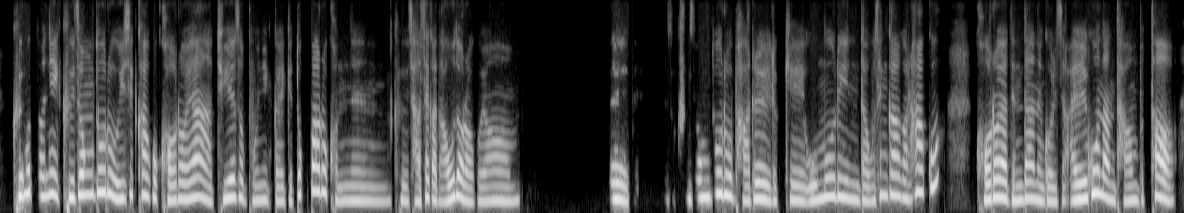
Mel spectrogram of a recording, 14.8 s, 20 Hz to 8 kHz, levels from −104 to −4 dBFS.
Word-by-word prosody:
그랬더니 280 0 +1
그 250 -1 +1
정도로 290 -2 +3
의식하고 275 +1 -2
걸어야 225 +2 0
뒤에서 245 +2 +1
보니까 205 -1 -6
이렇게 195 0 -7
똑바로 325 +3 0
걷는 200 -3 -5
그 200 -2 -6
자세가 205 +3 -2
나오더라고요. 200 -2 -1 1.1
네. 225 -3 +4
그래서 210 +3 -34
'그 225 - -8
정도로 265 +3 +2
발을 220 +2 +1
이렇게 205 +1 -3
오므린다.'고 220 -1 0
생각을 280 -2 -1
하고 330 +7 0 0.5
걸어야 235 +2 +4
된다는 210 0 0
걸 195 -1 -2
이제 200 +2 -8
알고 235 +9 +4
난 245 -6 +2
다음부터 210 +3 0
225 Hz, 315 characters per minute, -23 LUFS, 205-265 Hz, 1.1 s, 네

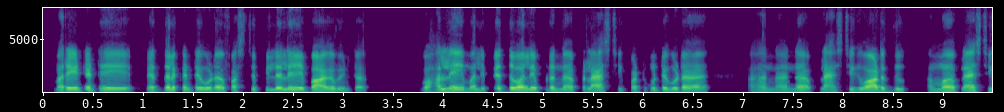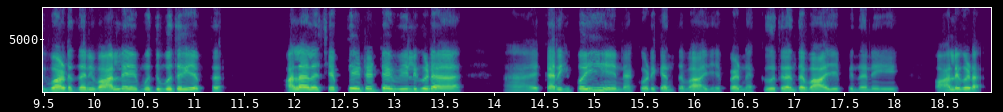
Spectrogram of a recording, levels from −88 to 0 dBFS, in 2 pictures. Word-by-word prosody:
మరేంటంటే 155 +4 +1 0.4
పెద్దల 135 +6 +1
కంటే 160 0 -2
కూడా 170 +1 +2
ఫస్ట్ 140 +3 -7
పిల్లలే 155 +3 +2 0.2
బాగా 135 +3 +4
వింటారు. 110 -3 -9 0.6
వాళ్ళే 175 +2 +1
మళ్ళీ 155 -3 -5
పెద్దవాళ్ళేప్పుడన్నా 160 +1 +2
ప్లాస్టిక్ 150 +6 -2
పట్టుకుంటే 150 +2 -5
కూడా 160 +1 +1 0.6
"ఆ! - - -16 0.2
నాన్న 145 +7 -7 0.2
ప్లాస్టిక్ 160 -2 -5
వాడొద్దు, 135 -2 +3 0.3
అమ్మ 180 +3 +2
ప్లాస్టిక్ 165 +2 -1
వాడొద్దని", 165 -2 +4
వాళ్ళే 170 +6 +4 0.2
ముద్దు 170 +1 -2
ముద్దుగా 170 -2 +3
చెప్తారు. 135 -5 -6 0.7
అలా 175 +1 +7
అలా 165 0 +5
చెప్తే 165 +6 -3
ఏంటంటే 195 +2 0
వీళ్ళు 185 +1 -1
కూడా 180 -4 +5 0.7
ఆ! - - -12 0.3
కరిగిపోయి, 185 +7 +1 0.3
"నా - - -3
కొడుకెంత 130 0 -5
బాగా 120 +3 +1
చెప్పాడు, 135 -1 -4
నా - - -9
కూతురెంత 135 -2 0
బాగా 125 +1 +5
చెప్పిందని" 125 0 -8 0.6
వాళ్ళు 125 +7 +1
కూడా - - +3
155 Hz, 135 wpm, -24 LUFS, 135-170 Hz, 0.7 s, అలా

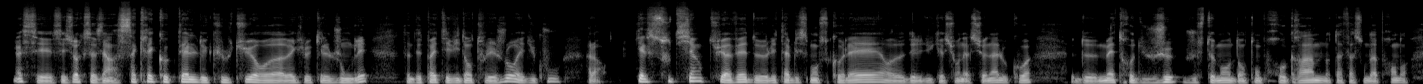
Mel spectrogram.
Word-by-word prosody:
Ouais 135 - +3
c'est 85 - 0
c'est - - -2
sûr - - +4
que - - -6
ça - - +2
faisait - - +1
un 80 0 0
sacré 115 +8 +2
cocktail 115 0 +4
de 105 - +3
culture, 105 0 +1
heu, 90 -2 +2
avec 90 +1 0
lequel 90 0 -2
jongler, 95 +10 +1 0.3
ça - - -1
devait 85 - 0
pas 105 - +3
être 100 - -3
évident 90 -1 +2
tous 90 - -7
les 80 - +3
jours 135 - +2
et 95 - +1
du 85 +1 -6
coup 135 +6 -8 0.2
alors - - -5 0.3
quel 130 -2 +6
soutien 145 +5 +2
tu 110 - +2
avais 115 +4 +4
de 100 -3 0
l'établissement 95 +2 0
scolaire, 100 +1 0
heu, 80 -1 -2
de 85 - -1
l'éducation 80 0 -4
nationale 95 +4 -1
ou 85 - -5
quoi? 100 +5 -2 0.4
De 80 -1 -2
mettre 95 +3 +1
du 85 -1 -9
jeu 110 +7 +1
justement 90 0 -1
dans 80 -1 -2
ton - - -3
programme, 95 +1 -1
dans 85 - -2
ta 80 - -6
façon 85 0 -6
d'apprendre, 85 +3 -4
95 Hz, 225 wpm, -24 LUFS, 85-105 Hz, 0.4 s, quel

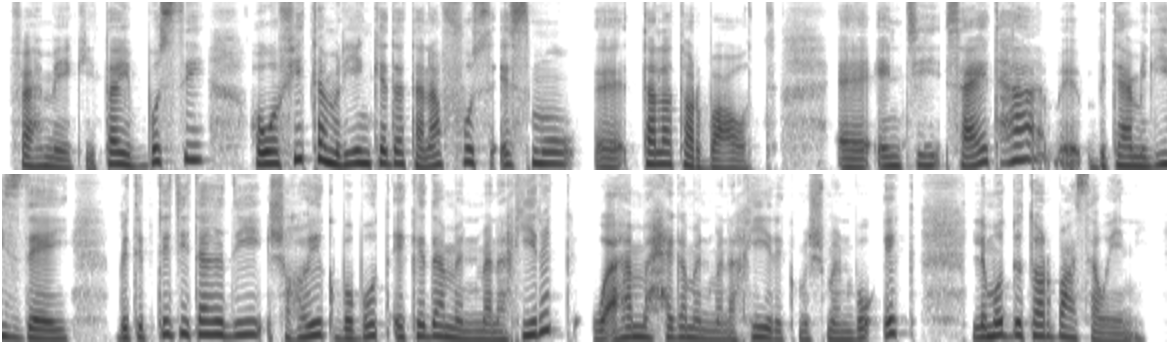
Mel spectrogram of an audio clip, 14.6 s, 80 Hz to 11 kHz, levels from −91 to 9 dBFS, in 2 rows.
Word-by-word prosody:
فاهماكِ. 170 -5 -1
طيب 210 -6 +3
بُصّي، 260 - +1 0.3
هو 225 +1 +8
في 305 +7 +1
تمرين 235 -7 +5
كده 230 -1 +2
تنفس، 220 +6 -1
اسمه 220 +1 0
آآ 165 - -2
3 215 -1 +3
أربعات، 145 -5 0 0.4
آآ 160 -1 0
أنتِ 180 +2 -2
ساعتها، 255 +10 +1
ب 245 0 -4
بتعمليه 180 +3 +1
إزاي؟ 170 -4 +2 0.3
بتبتدي 205 +8 -2
تاخدي 245 -1 +1
شهيق 195 +3 0
ببطء 185 +7 -1
كده 215 +1 0
من 165 -5 0
مناخيرِك، 225 - -1
وأهم 195 +1 +2
حاجة 185 0 -2
من 175 -4 -1
مناخيرِك، 155 +2 -3
مش 150 +2 -8
من 150 -1 -2
بُقِّك، 245 - -2 0.4
لمدة 220 +4 +3
4 210 -2 +1
ثواني، 145 -3 -6
195 Hz, 145 wpm, -23 LUFS, 170-230 Hz, 0.4 s, هو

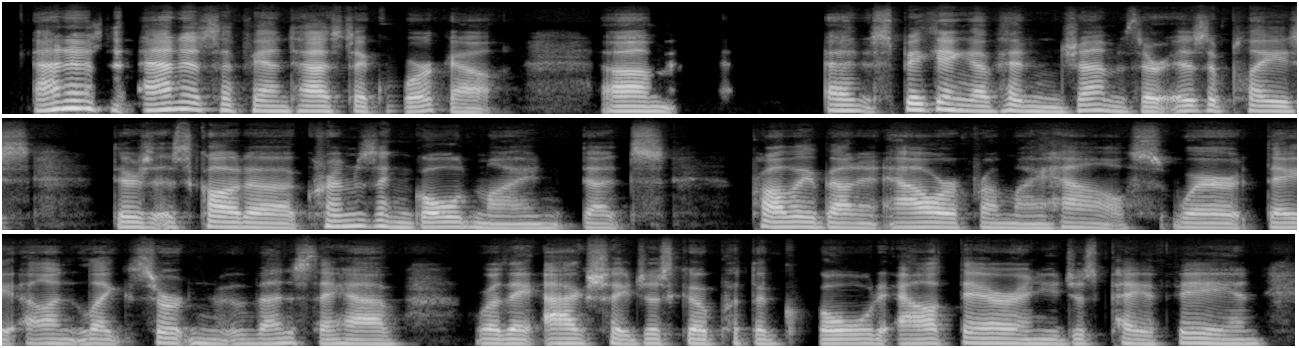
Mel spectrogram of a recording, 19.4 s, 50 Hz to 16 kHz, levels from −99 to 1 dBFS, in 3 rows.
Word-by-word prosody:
And 195 +7 +6
it's 245 -3 +6 0.2
and 205 +4 +6
it's 210 -2 +2
a 185 - -1
fantastic 160 -3 +1
workout. 135 -4 -1 0.5
Um, 155 -1 +5 0.9
a - - +2
a - - +5
and 170 -7 -3
speaking 200 +2 +3
of 155 -1 +1
hidden 155 -5 0
gems, 160 0 -1
there 145 0 +3
is 170 +2 0
a - - +2
place, 155 -2 -2 0.4
there's 160 -2 0
it's 150 +2 -5
called, 165 -2 +4
uh, 145 -2 +2
Crimson 185 -3 -1
Gold 160 +1 +2
Mine 130 -2 -4
that's 135 -3 -6 0.4
probably 160 0 +3
about 150 -2 0
an 135 -2 -5
hour 150 -1 +2
from 145 -2 -4
my 130 -1 -4
house 135 -3 -4
where 145 -2 0
they 145 -1 -1
on, 150 -1 -3
like, 140 -2 -3
certain 155 -3 -1
events 145 +4 -4
they 140 -1 -1
have 135 -2 0 0.4
where 150 0 +1
they 145 0 +1
actually 150 -2 +3
just 150 +2 -4
go 145 -2 +3
put 150 +3 -11
the 140 -2 -3 0.2
gold 145 +1 +2
out 150 +1 +1
there 155 -2 +3
and 140 -1 -2
you 135 - -4
just 140 +1 -7
pay 145 -3 -1
a - - -5
fee 155 +3 -1
and 140 -1 -5
150 Hz, 180 wpm, -23 LUFS, 140-160 Hz, 0.9 s, And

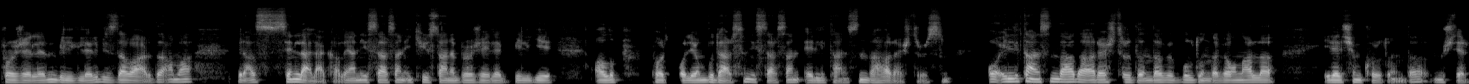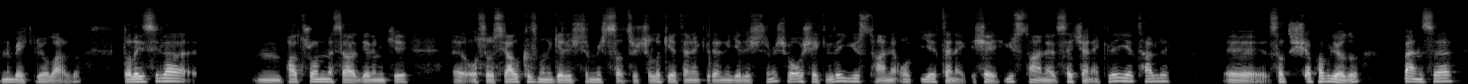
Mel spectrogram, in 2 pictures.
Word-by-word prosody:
projelerin 100 +1 0
bilgileri 95 +1 -2
bizde 105 -2 -1
vardı 95 -2 0
ama 115 +2 -3 0.4
biraz - - -1
seninle 120 -1 +2
alakalı. - - -4
Yani 95 +2 -2
istersen 100 +1 -1
200 100 +1 -5
tane 95 0 -1
projeyle 95 -2 -2
bilgi 95 0 -2 0.4
alıp 100 +2 -2
portfolyo'm 100 +1 +1
bu 110 - +1
dersin, 125 - 0
istersen 105 -1 -3
50 95 0 -3
tanesini 90 +5 -5
daha 90 -1 -3
araştırırsın. 65 -6 -6 0.4
O 125 - +2
50 135 +2 +2
tanesini 125 +2 +2
daha 120 0 +4
da 110 - +4
araştırdığında 100 -1 0
ve 100 0 -5
bulduğunda 100 -3 -1
ve - - 0
onlarla 100 +1 0 0.5
iletişim 100 +1 +2
kurduğunda 85 -3 -5
müşterini 105 +1 -2
bekliyorlardı. 100 -2 0 0.4
Dolayısıyla, 135 +5 +6 0.7
ımm, 100 -1 0
patron 120 +3 +2
mesela 110 -3 +2
diyelim 100 -1 +2
ki, 105 +2 0 0.4
eee, - - 0
o - - +2
sosyal 110 +2 +4
kısmını 115 -2 0
geliştirmiş, 105 +2 +1
satışçılık 100 +3 -1
yeteneklerini 100 -1 0
geliştirmiş 100 +9 -3
ve - - +6
o 130 +1 +5
şekilde 110 +2 +1
100 140 -3 -2
tane 95 +1 -1
o 110 - -3
yetenek 115 -8 0
şey, 90 - +3
100 130 +2 -4
tane 100 -2 0
seçenekle 125 +5 0
yeterli, 145 -2 +1 0.6
eee, 95 -2 +2
satış - - 0
yapabiliyordu. 130 -7 +5 0.4
Bense 140 +3 +4
105 Hz, 135 wpm, -25 LUFS, 95-115 Hz, 0.7 s, Dolayısıyla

